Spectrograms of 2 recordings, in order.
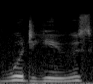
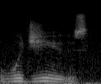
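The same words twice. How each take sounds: First: The d and y stay separate sounds. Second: The d and y merge into j. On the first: "instead of" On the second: "it's produced as j"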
